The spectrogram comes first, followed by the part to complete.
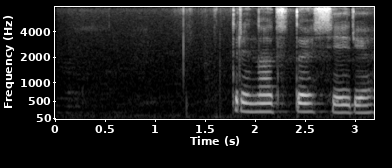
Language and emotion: Russian, neutral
